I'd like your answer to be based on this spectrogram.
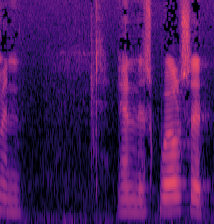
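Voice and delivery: ordinary delivery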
